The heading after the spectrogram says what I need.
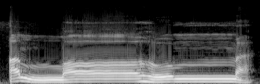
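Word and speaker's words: اللهم: আমার সঙ্গে বললে আপনাদের এই তারাবিহ নামাজের মোনাজাত মুখস্ত হয়ে যাবে এবং সহিহ শুদ্ধ উচ্চারণ হয়ে যাবে। দেখুন আল্লাহুম্মা। আমরা এখানে আল্লাহুম্মা পড়ে থাকি।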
